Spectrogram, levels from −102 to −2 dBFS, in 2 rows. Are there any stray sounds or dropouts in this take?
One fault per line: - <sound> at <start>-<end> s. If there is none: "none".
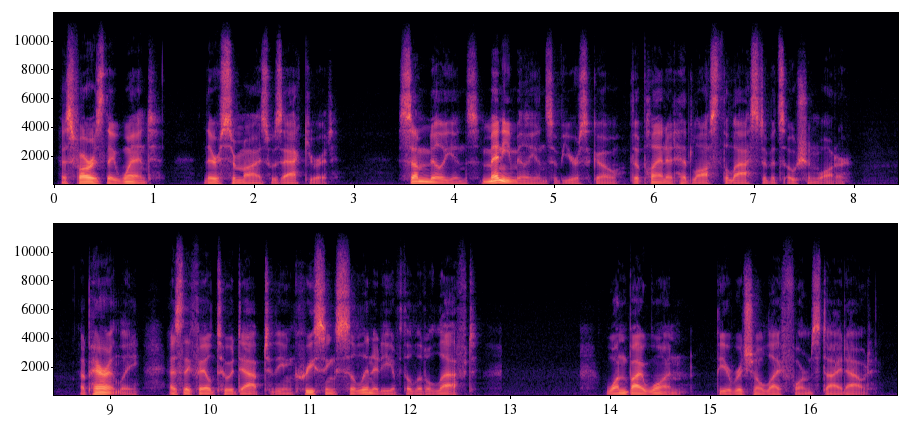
none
